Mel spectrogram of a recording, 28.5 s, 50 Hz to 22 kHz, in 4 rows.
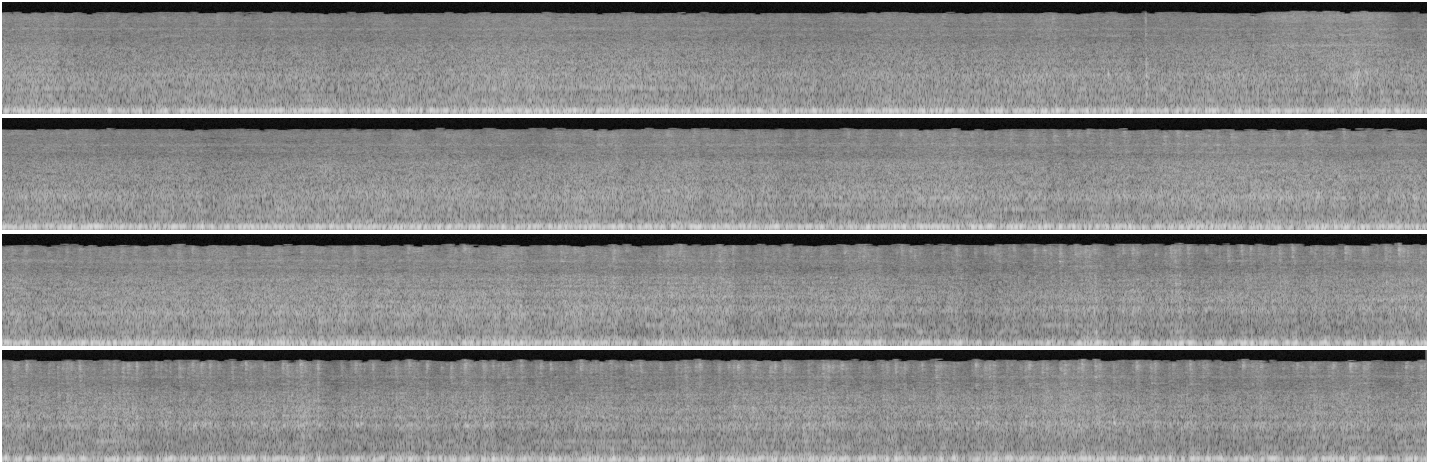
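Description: Air-cooled 3.2-litre flat-six of a 1986 Porsche 911 Carrera idling steadily.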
